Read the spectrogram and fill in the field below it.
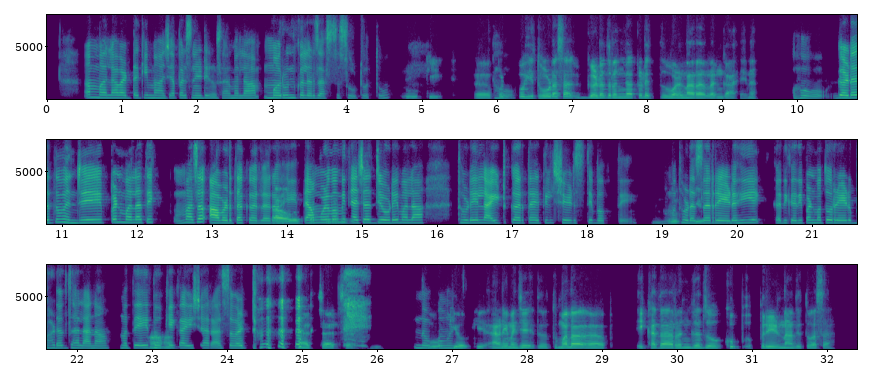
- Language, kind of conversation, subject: Marathi, podcast, तुम्ही रंग कसे निवडता आणि ते तुमच्याबद्दल काय सांगतात?
- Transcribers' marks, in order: in English: "पर्सनॅलिटीनुसार"; in English: "मरून कलर"; other background noise; tapping; in Hindi: "धोके का इशारा"; "धोखे" said as "धोके"; laughing while speaking: "वाटतं"; laugh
